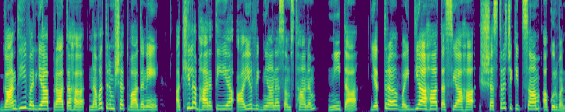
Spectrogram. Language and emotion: Sanskrit, neutral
